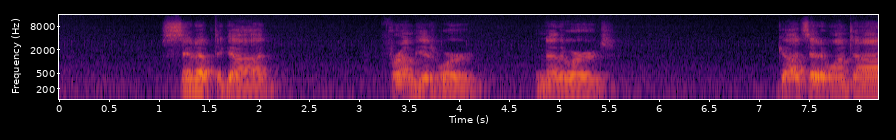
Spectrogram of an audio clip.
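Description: An elderly man speaks calmly and close to a microphone, in short phrases with pauses.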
